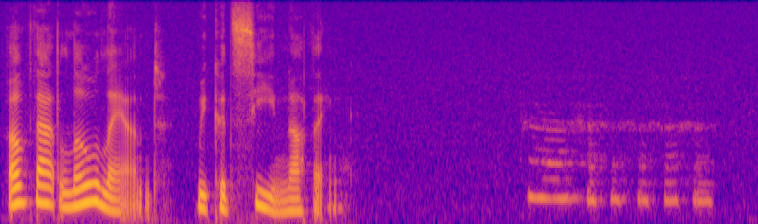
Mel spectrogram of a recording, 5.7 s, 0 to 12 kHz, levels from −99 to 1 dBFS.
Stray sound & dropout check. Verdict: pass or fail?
fail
